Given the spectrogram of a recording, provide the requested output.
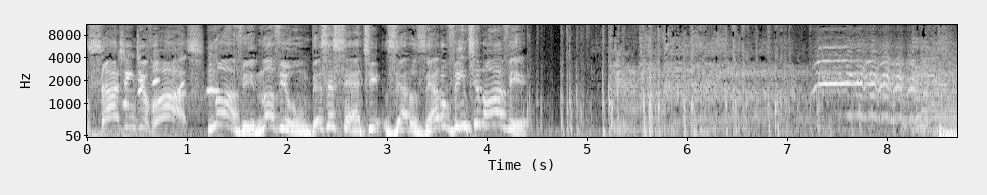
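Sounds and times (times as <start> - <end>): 
speech: 0.0 - 4.6
horse hooves galloping: 3.7 - 8.5
horse whinnying: 5.1 - 8.6.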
